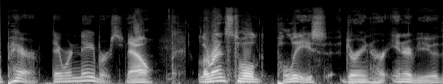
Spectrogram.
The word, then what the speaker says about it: Lorincz: So please meet, and I think I'm pronouncing her name correctly, Susan Lorenz, L-O-R-I-N-C-Z. Lorenz, that's where we're going with.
